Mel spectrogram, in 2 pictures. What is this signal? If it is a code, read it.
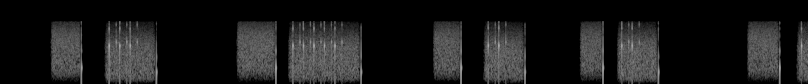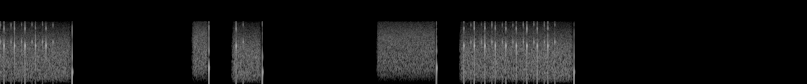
Pulse dialling, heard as a rotary dial, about 10 pulses a second. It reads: 3 5 2 2 6 1 9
